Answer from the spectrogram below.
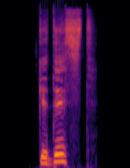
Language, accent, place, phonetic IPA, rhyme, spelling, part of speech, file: German, Germany, Berlin, [ɡəˈdɪst], -ɪst, gedisst, verb, De-gedisst.ogg
- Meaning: past participle of dissen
